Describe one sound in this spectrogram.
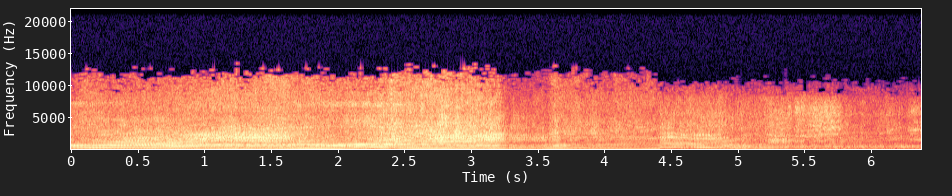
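A rally car's engine roars at high revs, dropping in pitch as it shifts gears.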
